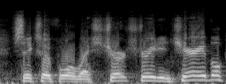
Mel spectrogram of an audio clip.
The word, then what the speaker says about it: Cherryville: You're not pronouncing it right. I said, we live in Cherryville. She said, that's not the way you pronounce it. It's Cherryville. That's the way it's written, it looks like to me. Cherryville. But hey, I'll do as the locals want.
